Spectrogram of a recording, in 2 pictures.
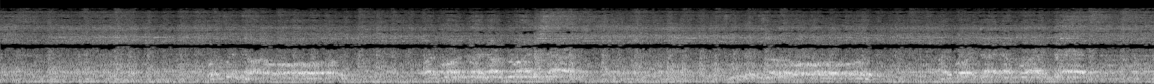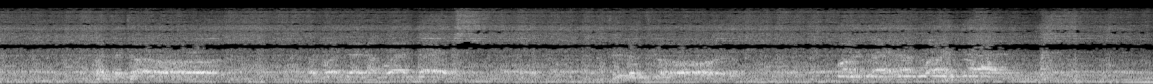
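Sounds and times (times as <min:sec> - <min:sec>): bass guitar: 0:00.0 - 0:23.0
drum kit: 0:00.0 - 0:23.0
electric guitar: 0:00.0 - 0:23.0
person singing: 0:02.1 - 0:03.6, 0:04.2 - 0:05.9, 0:07.3 - 0:11.0, 0:12.5 - 0:13.9, 0:14.6 - 0:16.2, 0:17.7 - 0:19.0, 0:19.9 - 0:21.8.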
